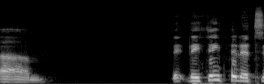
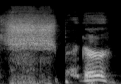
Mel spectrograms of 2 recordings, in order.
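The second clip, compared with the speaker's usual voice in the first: higher-pitched mock hushing of a pest; shushing; 5 semitones higher than usual. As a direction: imitate officious followers shooing someone away. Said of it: "they kind of tried to silence him".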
